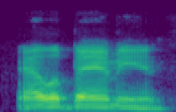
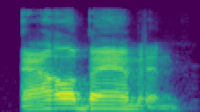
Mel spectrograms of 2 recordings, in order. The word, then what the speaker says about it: Alabamian: An Alabamian. Alabamian. That's right. Not an Alabaman.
